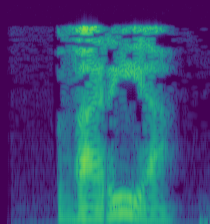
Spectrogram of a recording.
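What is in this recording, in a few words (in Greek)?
"varia", Greek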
